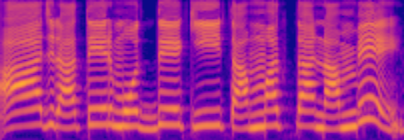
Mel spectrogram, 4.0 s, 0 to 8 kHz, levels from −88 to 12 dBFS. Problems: none marked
